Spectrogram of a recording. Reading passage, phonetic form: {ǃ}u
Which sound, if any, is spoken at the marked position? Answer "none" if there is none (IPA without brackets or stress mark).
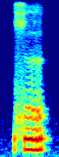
x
